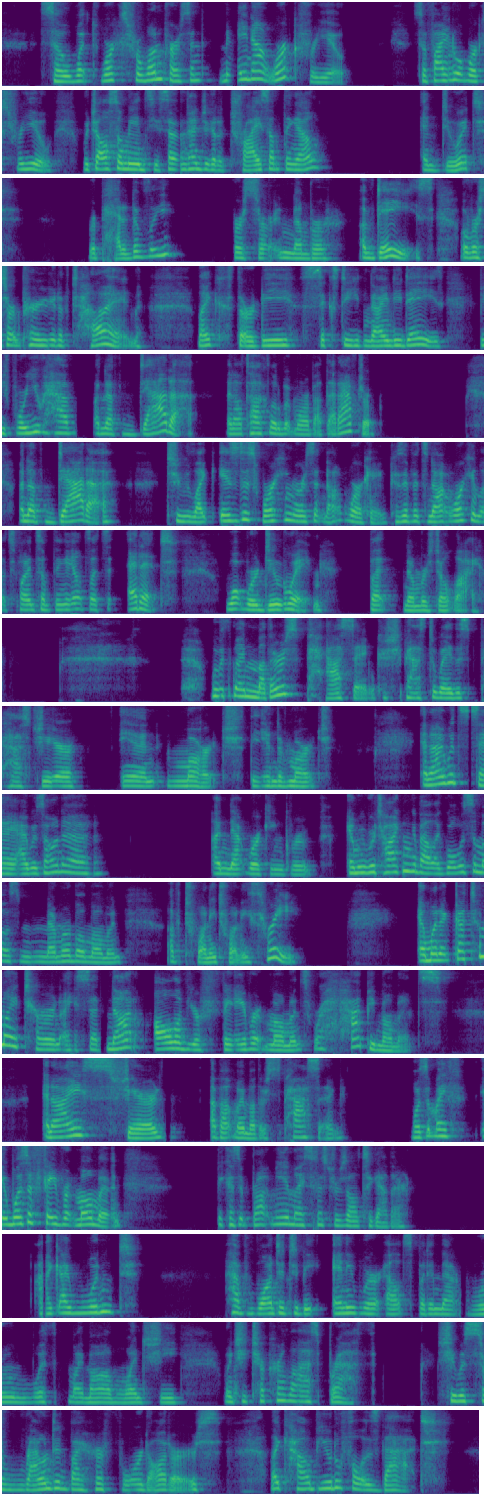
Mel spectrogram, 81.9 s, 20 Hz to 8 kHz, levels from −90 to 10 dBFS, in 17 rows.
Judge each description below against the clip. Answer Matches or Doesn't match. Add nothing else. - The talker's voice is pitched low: Doesn't match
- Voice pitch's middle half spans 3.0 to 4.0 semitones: Matches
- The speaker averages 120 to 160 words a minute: Matches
